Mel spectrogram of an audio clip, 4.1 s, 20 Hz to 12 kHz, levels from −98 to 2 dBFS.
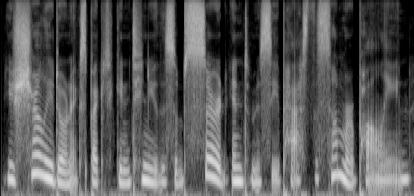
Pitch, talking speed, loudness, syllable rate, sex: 215 Hz, 190 wpm, -20 LUFS, 6.3 syllables/s, female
